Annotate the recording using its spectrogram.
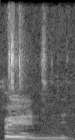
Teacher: a gente fala mais forte a primeira sílaba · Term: paroxítona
